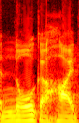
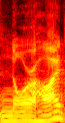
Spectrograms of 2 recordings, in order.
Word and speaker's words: Gnawgahyde: Joe yet, so I've just got my hands on the Gnawgahyde figure. I've been mispronouncing that all day as Norahide, and Lee's just been commenting we can forgive as Nora Jones.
